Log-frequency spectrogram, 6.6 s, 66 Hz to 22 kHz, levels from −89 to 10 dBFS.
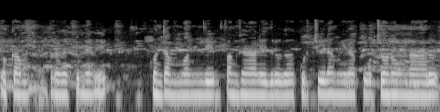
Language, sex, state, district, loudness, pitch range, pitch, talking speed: Telugu, male, Telangana, Mahabubabad, -15 LUFS, 155-165 Hz, 160 Hz, 90 wpm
